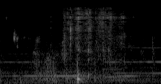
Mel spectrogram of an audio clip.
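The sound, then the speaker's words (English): An oily spring roll being bitten into gives a brief, faint crackly crunch midway through, a short cluster of crisp snaps over a quiet background hum, with no one talking. “You hear that crunch, ladies and gentlemen?”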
